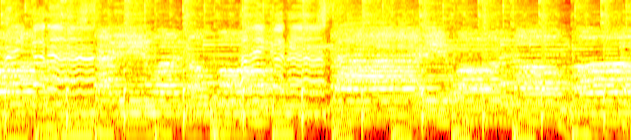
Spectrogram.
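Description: Gospel choir singing in full harmony with wavering, melismatic vocal lines, over a band with a steady low beat of bass and drums.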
